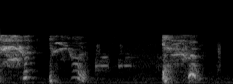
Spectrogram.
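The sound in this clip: A few harsh coughs in separate bursts, rough and throaty, mixed with throat clearing and short pauses between them.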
